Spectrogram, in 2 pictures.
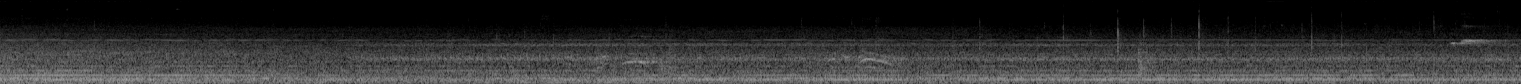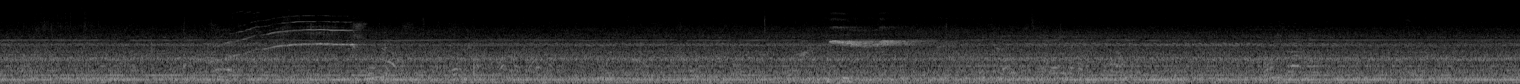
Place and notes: St Georges, Paris, France - Paris Saint-Lazare station
A trip into the Paris Saint-Lazare station. There's an old piano in the station. Persons are using it and singing songs about Jesus.
20 July, 18:00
